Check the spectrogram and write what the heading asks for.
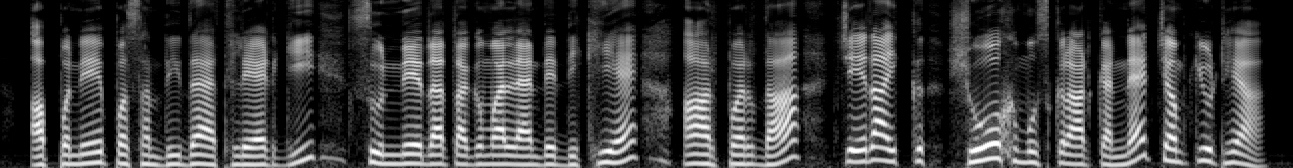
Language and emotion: Dogri, happy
